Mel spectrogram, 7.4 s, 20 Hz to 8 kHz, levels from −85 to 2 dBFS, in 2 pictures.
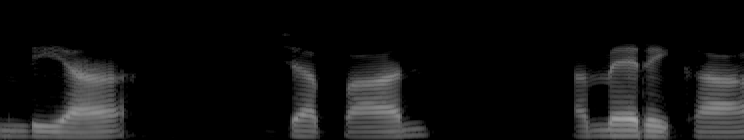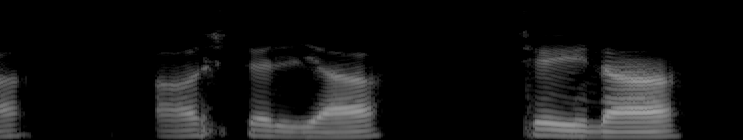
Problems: low volume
